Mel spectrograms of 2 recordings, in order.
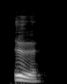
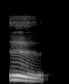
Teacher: The first one is a short sound, ö, and the second one is a long one, ö.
